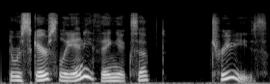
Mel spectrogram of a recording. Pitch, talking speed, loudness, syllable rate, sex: 210 Hz, 135 wpm, -16 LUFS, 5.6 syllables/s, female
